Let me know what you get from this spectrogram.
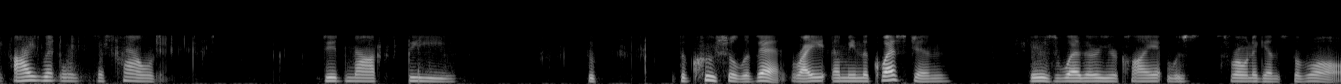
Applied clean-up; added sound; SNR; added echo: neural separator model SepFormer WHAMR!.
